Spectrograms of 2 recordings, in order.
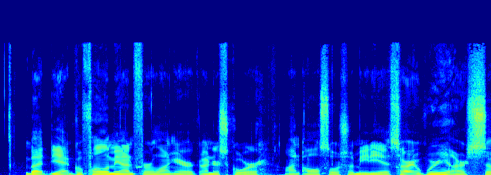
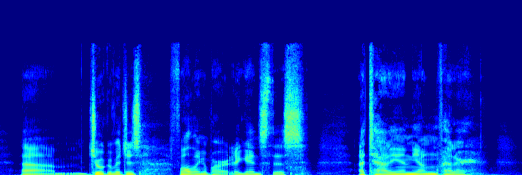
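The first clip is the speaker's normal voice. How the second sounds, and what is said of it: Briefly slips into Irish accent. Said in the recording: “I don't know why I sounded Irish there”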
